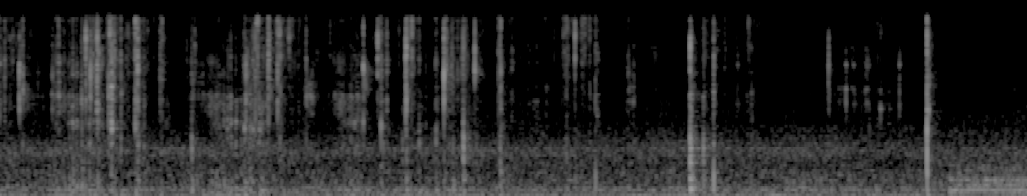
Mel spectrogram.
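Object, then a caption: Bar of soap. A thin remaining sliver of solid beige soap, held between fingers, is scraped and carved into thin pieces with a knife blade. Quiet, bright scraping and crisp crackling come in dense bursts, with sharper isolated snaps near the end.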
